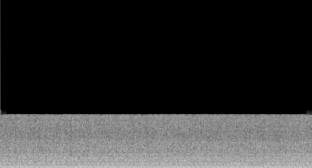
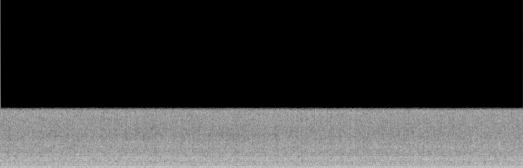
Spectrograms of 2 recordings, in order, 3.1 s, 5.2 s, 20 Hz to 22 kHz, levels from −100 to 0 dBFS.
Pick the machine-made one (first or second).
second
